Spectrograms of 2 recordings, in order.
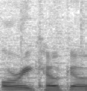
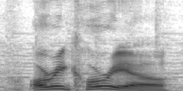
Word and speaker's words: Oricorio: If another Pokemon in the field uses a dancing move, then Oricorio, did I call it Oricoco or something? Oricorio. That's so hard to pronounce.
